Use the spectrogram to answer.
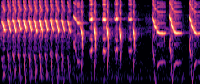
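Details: Lively canary song: a fast, even trill of high piping notes, then a handful of separate sharp downslurred chips and a few ringing, falling whistles.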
